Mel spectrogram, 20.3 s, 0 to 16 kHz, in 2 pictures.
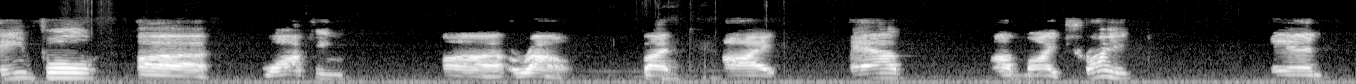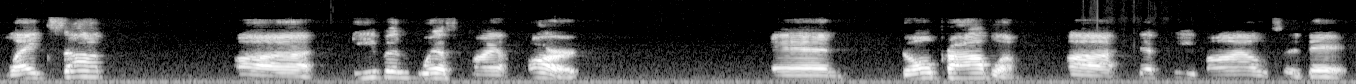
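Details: Aphasia in an adult man after a 2005 stroke caused by hereditary hemorrhagic telangiectasia (HHT); he says he had or still has aphasia and was told he would never talk again.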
